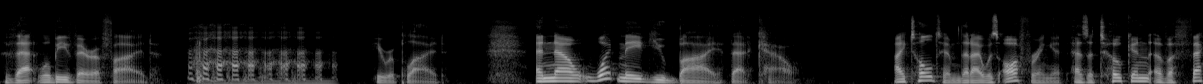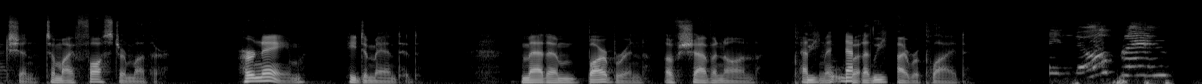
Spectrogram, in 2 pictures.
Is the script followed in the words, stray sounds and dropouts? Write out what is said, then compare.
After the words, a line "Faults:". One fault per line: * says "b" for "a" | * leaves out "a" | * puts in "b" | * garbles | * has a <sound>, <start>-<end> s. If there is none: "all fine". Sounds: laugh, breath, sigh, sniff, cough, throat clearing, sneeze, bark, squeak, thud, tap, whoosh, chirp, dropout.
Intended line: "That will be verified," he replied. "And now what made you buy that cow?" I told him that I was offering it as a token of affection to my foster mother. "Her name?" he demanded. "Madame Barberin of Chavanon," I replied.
"That will be verified," he replied. "And now what made you buy that cow?" I told him that I was offering it as a token of affection to my foster mother. "Her name?" he demanded. "Madame Barberin of Chavanon," [garbled] I replied.
Faults:
* has a laugh, 1.9-3.4 s
* garbles
* has a throat clearing, 22.5-23.8 s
